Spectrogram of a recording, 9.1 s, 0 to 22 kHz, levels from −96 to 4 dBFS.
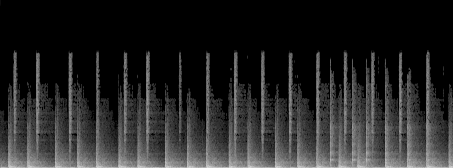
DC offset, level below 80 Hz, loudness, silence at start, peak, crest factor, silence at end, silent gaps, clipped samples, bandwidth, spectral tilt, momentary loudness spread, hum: under 0.1%; -28 dBFS; -24 LUFS; 0 s; -6 dBFS; 16 dB; 0 s; none; under 0.1%; 15.5 kHz; -6.5 dB/octave; 2 LU; none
